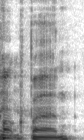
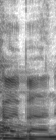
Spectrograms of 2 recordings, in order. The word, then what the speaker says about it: Cockburn: Or Johnny Cockburn. Yeah, Coburn, isn't there we it?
